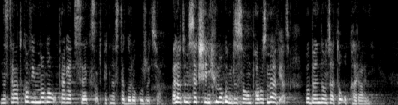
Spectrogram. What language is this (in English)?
Polish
